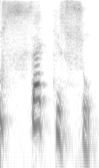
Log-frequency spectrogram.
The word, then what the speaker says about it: sexo: ela falava assim eu sou uma profissional do sexo essa menina sabia do dífono ela falava do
